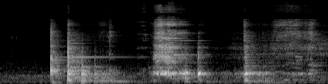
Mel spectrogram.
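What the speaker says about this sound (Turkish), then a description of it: "Şimdi şöyle büyük bir tencereye çaydanlığı içerisine koyuyoruz." Metal clanks and clatters as an old, burnt metal teapot is set down into a larger pot for cleaning, a few sharp knocks followed by scraping and settling, close and loud.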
